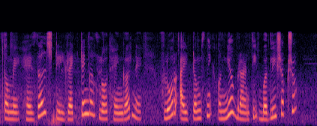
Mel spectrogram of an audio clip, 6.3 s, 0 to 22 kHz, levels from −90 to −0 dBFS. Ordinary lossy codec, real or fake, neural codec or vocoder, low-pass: none; real; none; none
